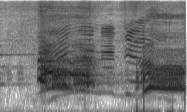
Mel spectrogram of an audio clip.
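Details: A beagle giving tongue at a treed squirrel: a sudden loud, drawn-out harmonic bay that sags slightly in pitch, breaks briefly, then resumes as a second strained howl, close to the microphone.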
